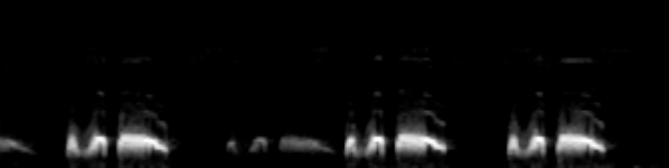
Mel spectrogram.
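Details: Three spotted dove coo phrases, each with two short rising hoots and a long descending coo, separated by softer fragmentary coos in the gaps; quiet surroundings.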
